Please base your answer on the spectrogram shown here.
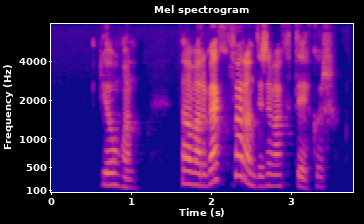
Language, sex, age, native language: Icelandic, female, 50-59, Icelandic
